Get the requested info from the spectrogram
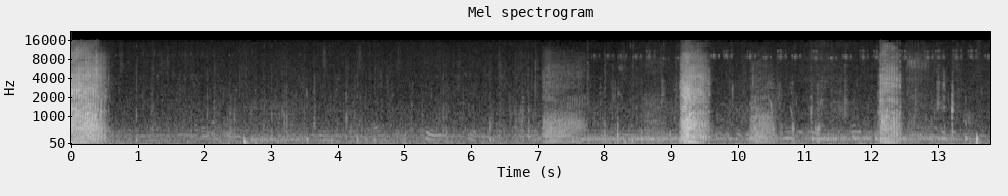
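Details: Grazing horses in the Mongolian steppe let out breathy snorts and nose blows, one at the start and a cluster near nine to twelve seconds, over a quiet low hum with a faint steady high-pitched tone.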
